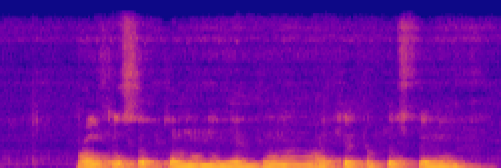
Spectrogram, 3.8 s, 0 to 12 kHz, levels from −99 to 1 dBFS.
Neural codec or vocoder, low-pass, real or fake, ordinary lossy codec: codec, 32 kHz, 1.9 kbps, SNAC; 10.8 kHz; fake; AAC, 64 kbps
